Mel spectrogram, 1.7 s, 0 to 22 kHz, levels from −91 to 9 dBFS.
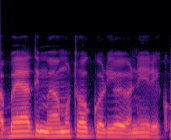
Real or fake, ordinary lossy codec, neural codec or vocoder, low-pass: real; none; none; none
